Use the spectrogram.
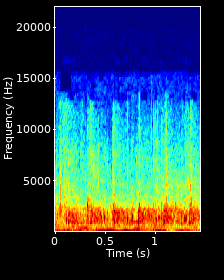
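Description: Lively crowd applauding at the Paris 2022 archery World Cup stage 3 recurve team finals in France, a steady wash of clapping filling the moment at moderate volume.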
